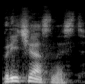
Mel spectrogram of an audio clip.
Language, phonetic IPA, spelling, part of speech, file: Russian, [prʲɪˈt͡ɕasnəsʲtʲ], причастность, noun, Ru-причастность.ogg
- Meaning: participation, involvement, complicity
